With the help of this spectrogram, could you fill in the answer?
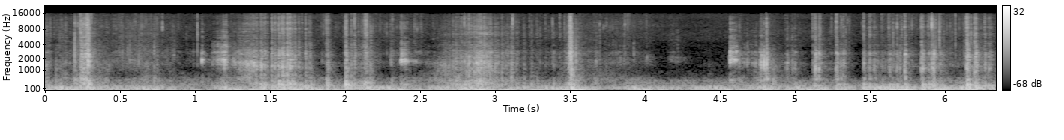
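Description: A utility blade scrapes shavings from the edge of a very old, dry, solid amber translucent laundry soap bar held in the hand. Sharp, crackly scraping strokes and bright clicks sound over a steady low rumble.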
